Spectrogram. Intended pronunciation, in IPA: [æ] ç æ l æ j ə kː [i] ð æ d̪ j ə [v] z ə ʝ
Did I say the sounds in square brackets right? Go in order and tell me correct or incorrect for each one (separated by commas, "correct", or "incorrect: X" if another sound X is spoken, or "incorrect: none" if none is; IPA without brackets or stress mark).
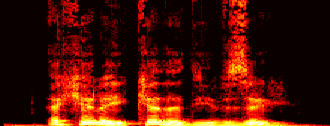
correct, incorrect: æ, correct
